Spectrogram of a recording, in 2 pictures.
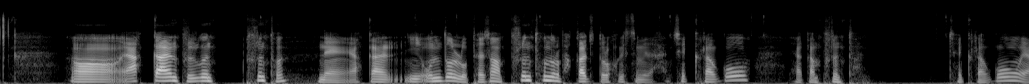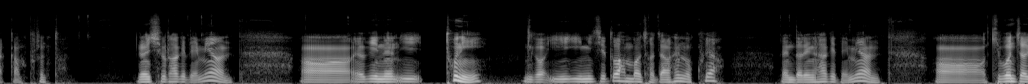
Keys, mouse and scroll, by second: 1.5-2.5 drag, 4.1-4.5 drag, 5.1 click, 6.5 click, 7.4 click, 9.3 click, 11.0 click, 12.1 click, 13.3 click, 16.7 click, 18.0 click.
